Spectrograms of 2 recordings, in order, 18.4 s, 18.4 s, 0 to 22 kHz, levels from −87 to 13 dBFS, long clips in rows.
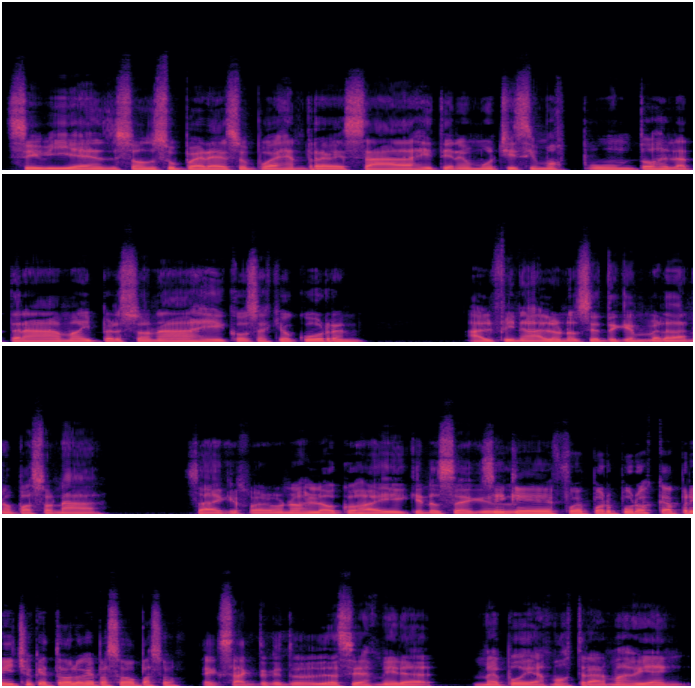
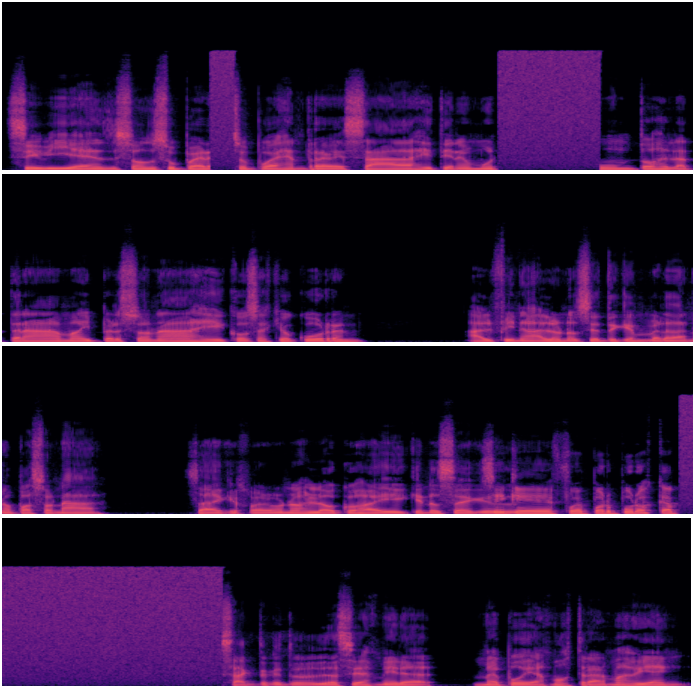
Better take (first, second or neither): first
